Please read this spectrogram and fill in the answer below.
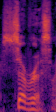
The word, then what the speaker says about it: Cerberus: Yeah, how do you say it? Cerberus? – Cerberus.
